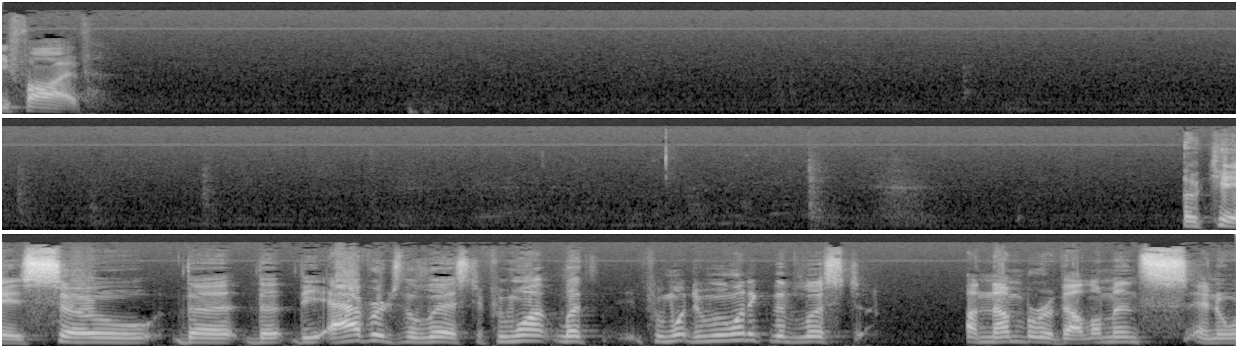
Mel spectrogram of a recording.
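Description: A man speaks calmly into a clip-on microphone, explaining with pauses.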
